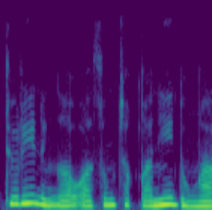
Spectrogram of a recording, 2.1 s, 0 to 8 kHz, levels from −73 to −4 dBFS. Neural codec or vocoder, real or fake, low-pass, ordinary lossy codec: none; real; 7.2 kHz; Opus, 32 kbps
